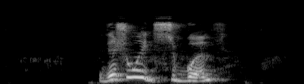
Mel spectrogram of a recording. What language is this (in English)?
Kabyle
